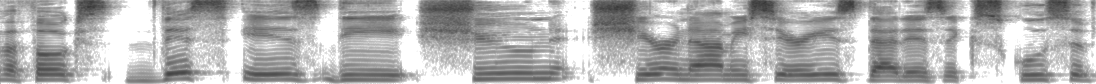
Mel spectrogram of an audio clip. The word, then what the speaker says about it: Shun: And it wasn't until recently that someone said, actually, it's Shun like moon.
